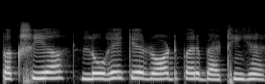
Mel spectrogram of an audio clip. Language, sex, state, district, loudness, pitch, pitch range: Hindi, female, Jharkhand, Ranchi, -15 LUFS, 260 Hz, 250-280 Hz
